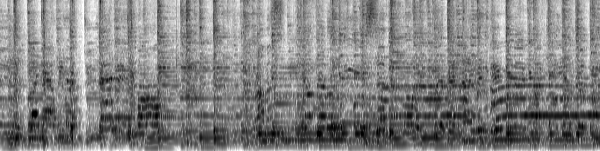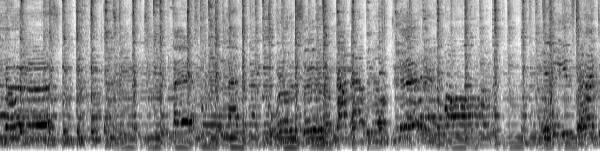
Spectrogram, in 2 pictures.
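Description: Acoustic folk band playing live: strummed acoustic guitar and picked mandolin, with voices singing over them.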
